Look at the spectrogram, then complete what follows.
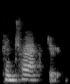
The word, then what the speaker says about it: contractor: Ok, entonces, contractor, er, no es contractor, ahí no es O.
